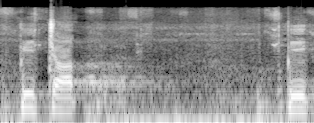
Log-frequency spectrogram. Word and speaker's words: Picot: Jadi Sykes dan Picot ya, orang Prancis kan begitu bacanya.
